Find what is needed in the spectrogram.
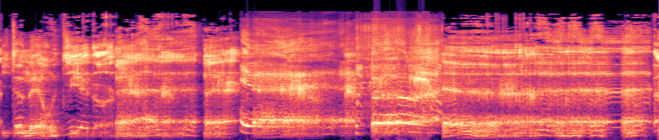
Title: The best burp compilation EVER !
